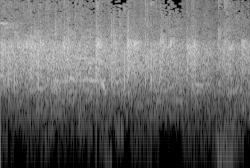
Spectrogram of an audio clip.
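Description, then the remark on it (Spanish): A crowd claps steadily and fairly loudly, a dense wash of many hands applauding at once that holds at an even level throughout with no voices standing out. “Sí, aplaudí, pero no viajás.”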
